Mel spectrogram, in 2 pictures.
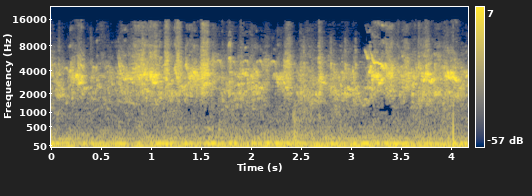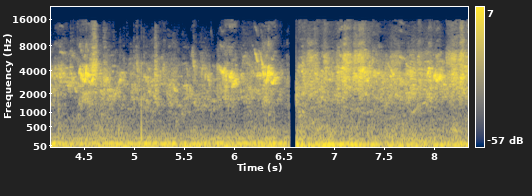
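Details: Captive-bred young star finches, just fledged and making first flights, give a steady stream of thin, high chirps and short squeaky notes, several birds overlapping, with a faint low hum underneath.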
